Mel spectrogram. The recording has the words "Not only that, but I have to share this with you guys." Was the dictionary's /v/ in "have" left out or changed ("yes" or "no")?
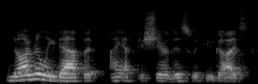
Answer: yes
